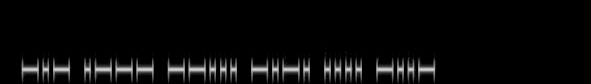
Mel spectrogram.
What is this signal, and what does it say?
Morse code, heard as a keyed tone, about 22 wpm, 700 Hz. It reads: KJ7CHX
